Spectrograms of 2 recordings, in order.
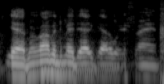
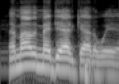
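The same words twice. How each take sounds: First: Much softer, quick throwaway mumble; muttered aside. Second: Said in the usual way. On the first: Retold or imitated. Reassuring himself his parents survived, a quick soft mutter. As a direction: toss it off under your breath, fast.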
